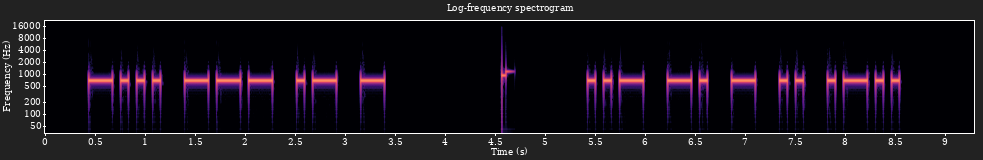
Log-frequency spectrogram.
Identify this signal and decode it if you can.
Morse code, heard as a keyed tone, about 16 wpm, 700 Hz. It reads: BOAT UNTIL
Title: Sentences from Top 500 Words - New Word Drill - 15wpm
